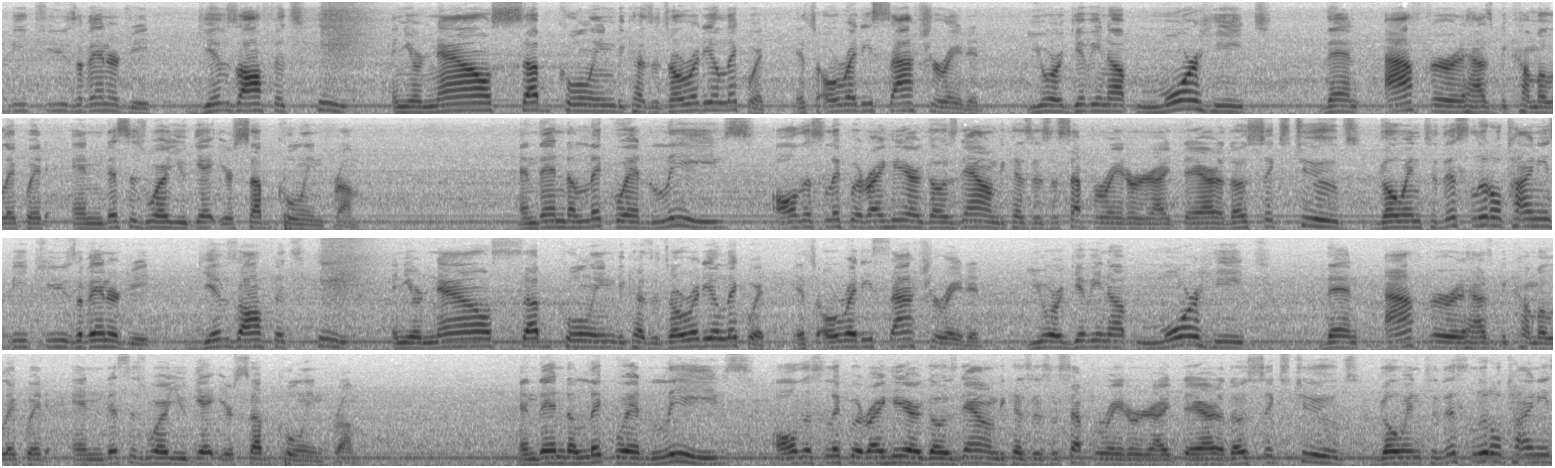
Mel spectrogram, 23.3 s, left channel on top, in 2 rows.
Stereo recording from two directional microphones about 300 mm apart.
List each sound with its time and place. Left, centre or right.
0.6 s speech: centre
11.4 s speech: centre
15.6 s speech: centre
